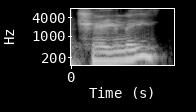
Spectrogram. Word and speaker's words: Caeli: The OE, as I said, is just the same as the AE. They are exactly the same. So you may have seen like the words Regina Caeli, spelled C-O-E-L-I for Caeli and C-A-E-L-I for Caeli.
